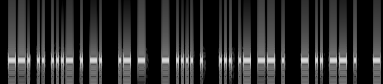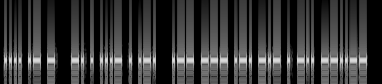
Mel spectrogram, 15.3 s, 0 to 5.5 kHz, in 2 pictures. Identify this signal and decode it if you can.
Morse code, heard as a keyed tone, about 25 wpm, 600 Hz. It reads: GIVEN AT THE SAME TIME THAT NEVER WORKED,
